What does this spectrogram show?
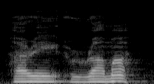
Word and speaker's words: Rama: And it's Hare Rama, it's not Hare Ram. I mean, you can say Hare Ram, but then again, Hare Rama is the actual thing.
